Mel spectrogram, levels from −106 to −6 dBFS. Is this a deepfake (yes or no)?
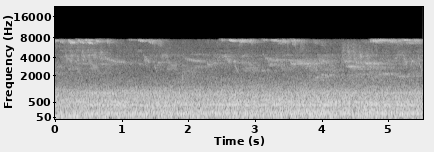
yes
